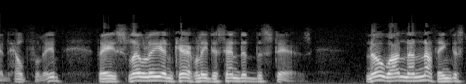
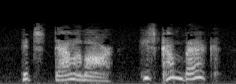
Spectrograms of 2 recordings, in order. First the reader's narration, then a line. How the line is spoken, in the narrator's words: she whispered fearfully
